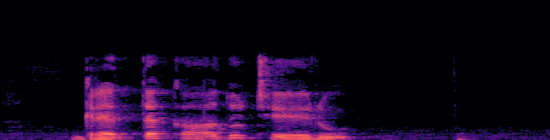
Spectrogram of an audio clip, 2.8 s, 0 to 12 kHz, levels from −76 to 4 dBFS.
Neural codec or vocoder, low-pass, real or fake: none; 7.2 kHz; real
